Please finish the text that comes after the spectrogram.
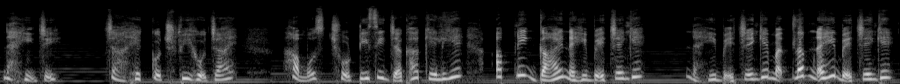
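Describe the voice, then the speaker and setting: A woman's voice: fairly high pitch, very animated, measured pace, a little mellow, breathy edge, faint music behind, voice pushed up, full character voice. A woman voicing a devoted, stubborn village wife in a cartoon story, firm and emotional. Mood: defiant. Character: devoted, stubborn village wife who loves her cows.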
